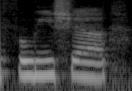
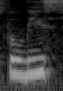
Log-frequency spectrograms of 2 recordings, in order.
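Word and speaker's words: Félicia: name is policia right I hate the people that pronounced when you Felicia like that's such an English way of saying it so like the French way you know the EC is in there it's Felice yeah oh um director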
